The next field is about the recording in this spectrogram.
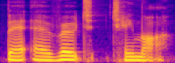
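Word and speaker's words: Be'erot chemar: Now the pronunciation um be a wrote be a roach chamar.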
